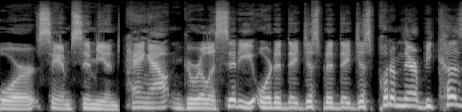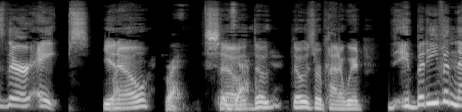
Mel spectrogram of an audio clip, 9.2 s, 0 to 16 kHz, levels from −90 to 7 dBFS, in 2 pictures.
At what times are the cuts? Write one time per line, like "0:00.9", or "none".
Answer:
0:01.2
0:03.2
0:05.6
0:06.2
0:07.8

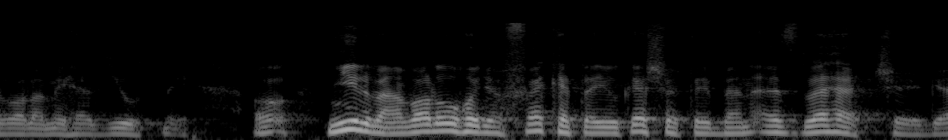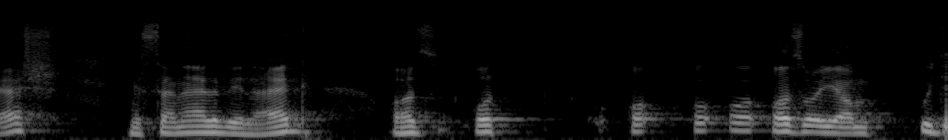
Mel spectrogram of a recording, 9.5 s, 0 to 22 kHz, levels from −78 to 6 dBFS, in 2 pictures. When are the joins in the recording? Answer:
none

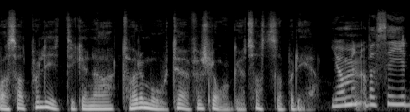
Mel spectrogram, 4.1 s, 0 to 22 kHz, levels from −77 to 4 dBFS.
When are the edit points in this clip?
0:02.5

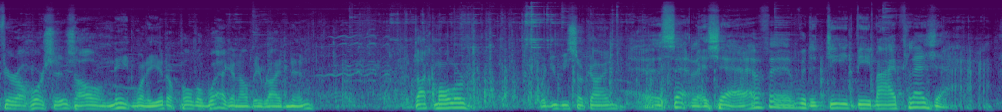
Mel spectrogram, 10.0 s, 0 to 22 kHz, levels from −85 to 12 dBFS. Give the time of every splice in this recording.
none

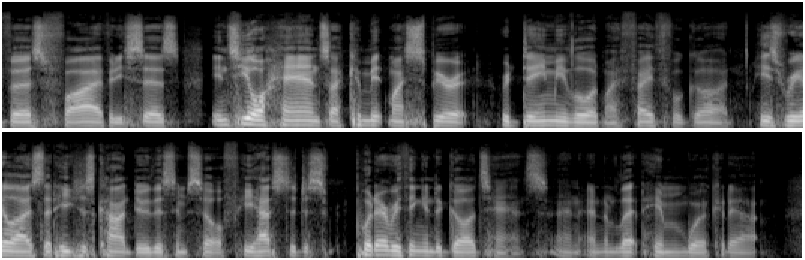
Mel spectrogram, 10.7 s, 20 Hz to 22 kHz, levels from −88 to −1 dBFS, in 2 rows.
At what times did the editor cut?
0:01.3
0:03.2
0:04.9
0:07.6

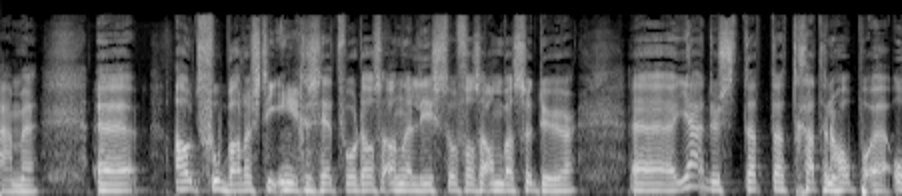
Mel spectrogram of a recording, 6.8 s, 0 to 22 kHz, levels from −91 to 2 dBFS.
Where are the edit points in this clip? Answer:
none

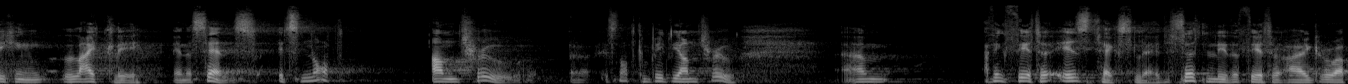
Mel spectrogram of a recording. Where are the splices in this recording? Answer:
0:01.6

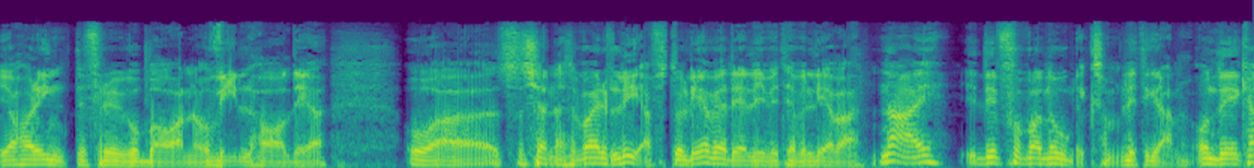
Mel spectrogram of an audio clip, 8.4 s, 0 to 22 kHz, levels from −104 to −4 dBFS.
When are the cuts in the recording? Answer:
0:04.1
0:07.1

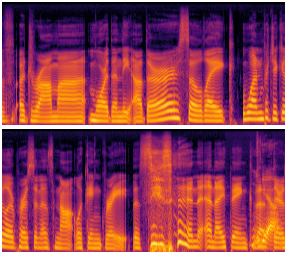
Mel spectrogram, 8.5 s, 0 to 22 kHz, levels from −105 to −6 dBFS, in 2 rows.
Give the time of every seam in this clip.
0:03.5
0:05.0

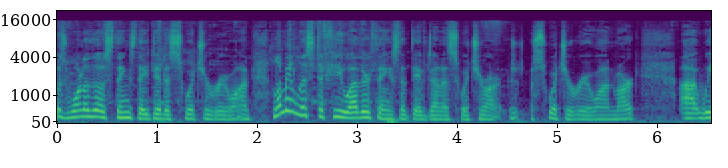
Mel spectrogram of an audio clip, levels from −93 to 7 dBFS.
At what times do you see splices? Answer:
none

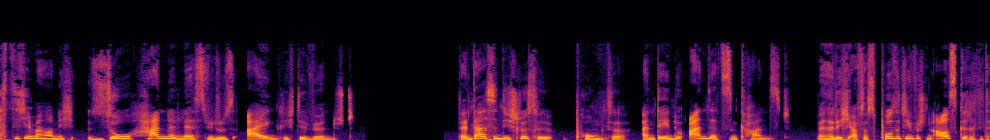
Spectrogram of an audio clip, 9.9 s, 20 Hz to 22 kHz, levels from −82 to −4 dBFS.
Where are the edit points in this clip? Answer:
0:06.4
0:08.0

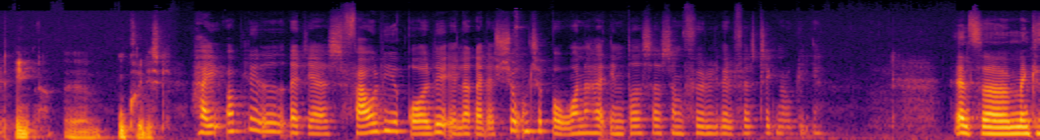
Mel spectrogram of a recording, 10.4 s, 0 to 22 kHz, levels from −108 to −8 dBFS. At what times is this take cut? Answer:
0:07.2

